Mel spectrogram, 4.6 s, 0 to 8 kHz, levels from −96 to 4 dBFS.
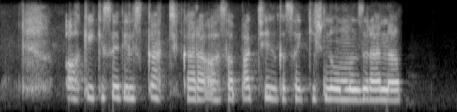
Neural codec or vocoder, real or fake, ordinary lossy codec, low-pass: none; real; none; none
